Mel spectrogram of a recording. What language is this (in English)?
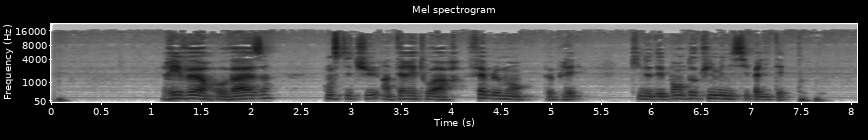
French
